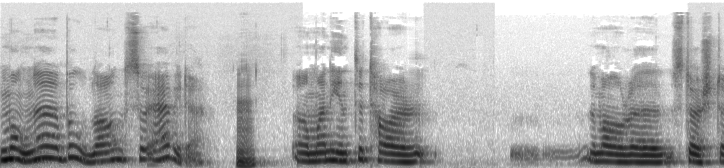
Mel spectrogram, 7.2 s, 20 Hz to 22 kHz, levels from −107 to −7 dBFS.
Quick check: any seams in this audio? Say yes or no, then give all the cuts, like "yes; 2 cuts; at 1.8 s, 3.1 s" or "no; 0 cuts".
no; 0 cuts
